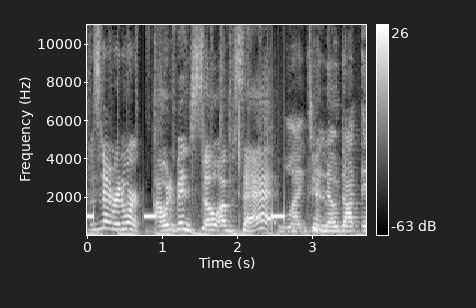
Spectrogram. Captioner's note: beep; beep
